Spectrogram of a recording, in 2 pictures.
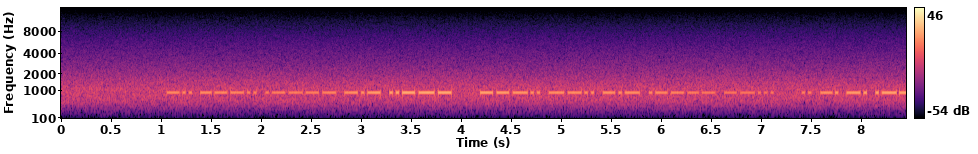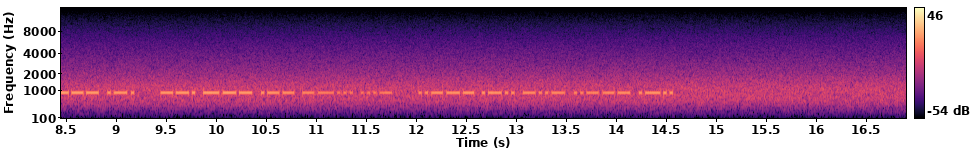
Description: Morse code, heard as a keyed tone, hand-sent with a bug key, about 38 wpm, 890 Hz, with radio static, fading and a narrow filter. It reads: D81K2 8ZK17 INN1R GOW7V 2LX2L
